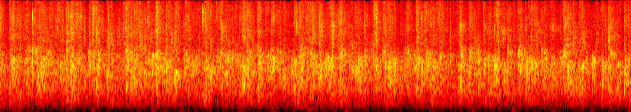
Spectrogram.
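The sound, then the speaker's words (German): Audience applause at a live event: a dense, steady wash of many hands clapping, loud and continuous for the whole stretch without a pause or any voices. “Danke für den Applaus, den kann ich nur an Sie weitergeben, liebes Publikum.”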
